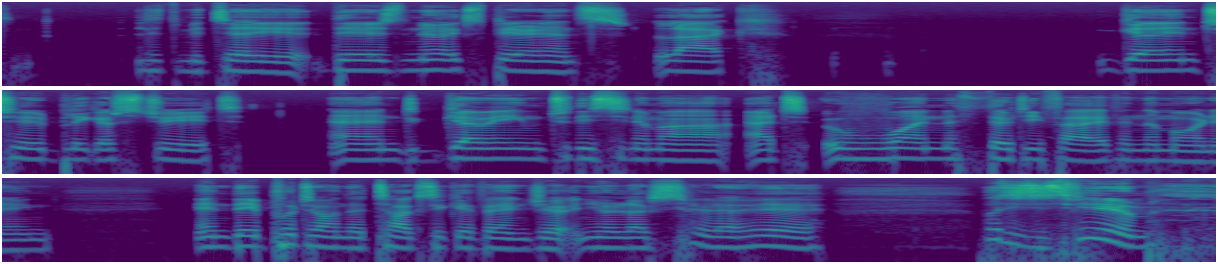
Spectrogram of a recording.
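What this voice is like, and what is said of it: Put-on French accent. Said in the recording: “should I do, like, a French accent? ... that was one of your better French accent”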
